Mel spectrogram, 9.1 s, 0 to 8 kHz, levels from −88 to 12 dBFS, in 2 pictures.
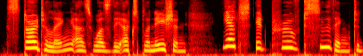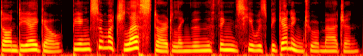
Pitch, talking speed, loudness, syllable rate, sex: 230 Hz, 165 wpm, -20 LUFS, 4.6 syllables/s, female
